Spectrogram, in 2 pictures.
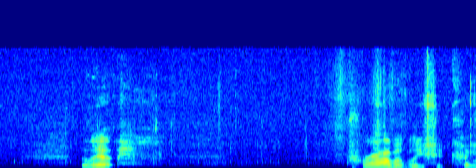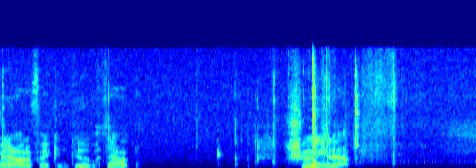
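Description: An elderly man talks calmly close by.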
